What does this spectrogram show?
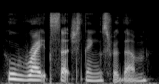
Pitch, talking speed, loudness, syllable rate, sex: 195 Hz, 225 wpm, -18 LUFS, 4.6 syllables/s, female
